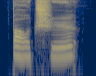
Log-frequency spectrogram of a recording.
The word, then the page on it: 保持: bǎo chí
